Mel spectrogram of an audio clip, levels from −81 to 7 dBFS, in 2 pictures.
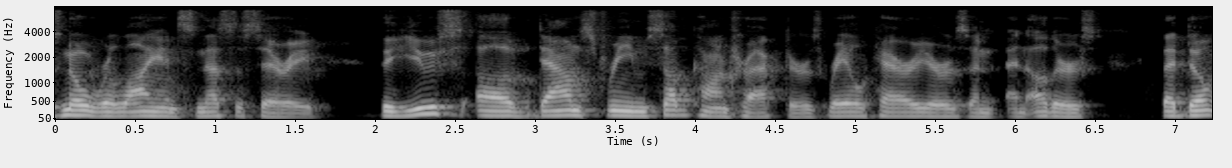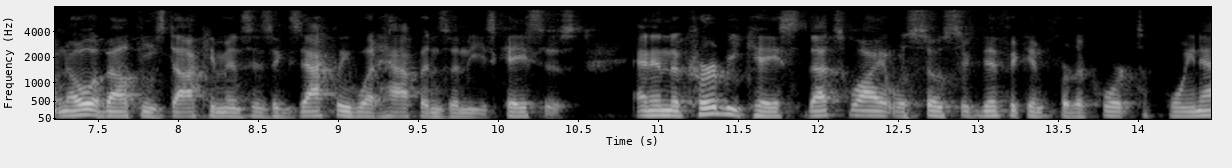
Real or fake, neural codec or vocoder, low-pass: fake; codec, 16 kHz, 4 kbps, X-Codec, HuBERT features, trained on LibriSpeech; 7.2 kHz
